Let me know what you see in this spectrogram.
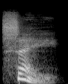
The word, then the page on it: say: British English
